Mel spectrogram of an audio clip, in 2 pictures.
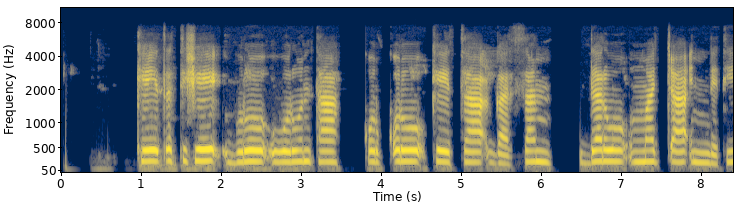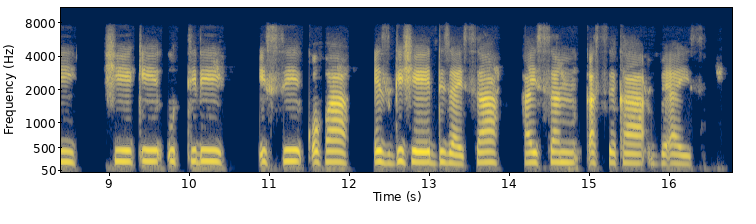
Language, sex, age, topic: Gamo, female, 25-35, government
